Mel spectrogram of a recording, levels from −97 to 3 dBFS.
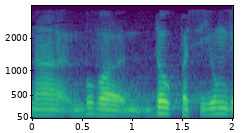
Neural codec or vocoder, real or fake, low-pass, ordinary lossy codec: none; real; 3.6 kHz; MP3, 24 kbps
